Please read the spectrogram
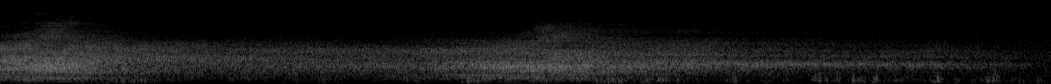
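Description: Road traffic: two cars pass, the first right at the start and the second about five seconds in, each a swell of tyre and engine noise that fades away.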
